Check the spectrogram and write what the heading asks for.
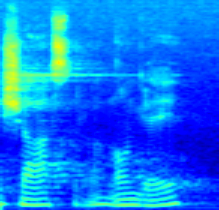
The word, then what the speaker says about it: Shastra: The word Shastra, pronounced properly, Shastra, long A, means in this context, science and sacred knowledge.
